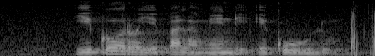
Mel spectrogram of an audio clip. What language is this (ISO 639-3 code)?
nbl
